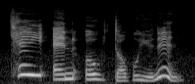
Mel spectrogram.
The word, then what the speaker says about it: know: 알다는 어떻게 발음하냐면 KN이 이렇게 연달아 올 경우 K는 보통 묵음이 됩니다. 그래서 N의 니은 소리가 나고요. 그 다음에 이중 모음 OW가 왔는데요. OW는 O 혹은 OW 소리가 나요. 이 단어에서는 O 소리로 쓰였습니다. 그래서 연결해보면 know가 되죠. KNOW라는 이 단어도 굉장히 중요하니까 한번 발음 연습해 볼게요.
